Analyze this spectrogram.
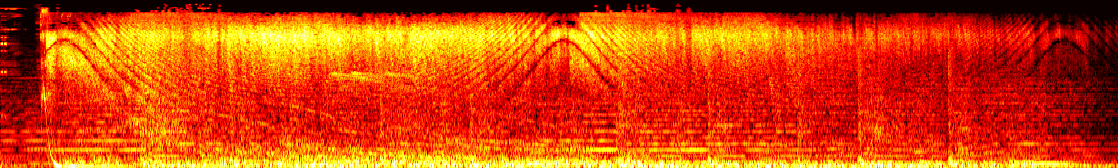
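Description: A planetary weapon fires in space in a science-fiction setting, a loud, sustained rumbling roar with sweeping whooshing tones that rise and fall throughout.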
